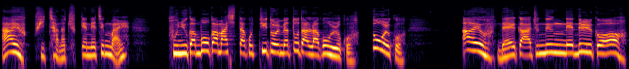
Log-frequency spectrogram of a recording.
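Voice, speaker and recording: A woman voicing an irritable older mother-in-law who scolds and complains in a sharp, loud way. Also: fairly high pitch, expressive, measured pace, no echo, studio quality, pitched above the performer's own voice. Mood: annoyed.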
